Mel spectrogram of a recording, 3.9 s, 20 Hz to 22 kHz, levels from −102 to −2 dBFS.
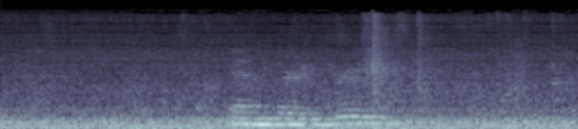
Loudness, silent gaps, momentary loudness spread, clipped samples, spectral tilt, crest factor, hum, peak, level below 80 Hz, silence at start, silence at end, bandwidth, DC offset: -30 LUFS; none; 11 LU; under 0.1%; -8 dB/octave; 16 dB; none; -14 dBFS; -38 dBFS; 0 s; 0 s; 14.5 kHz; under 0.1%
